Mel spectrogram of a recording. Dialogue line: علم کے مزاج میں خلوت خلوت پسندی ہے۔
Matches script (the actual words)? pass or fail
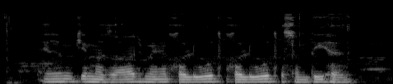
pass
